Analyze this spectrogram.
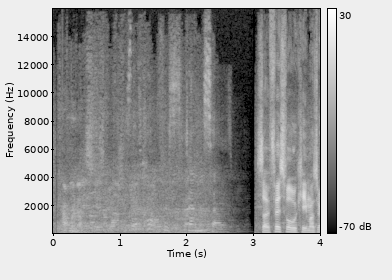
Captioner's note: talking crowd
